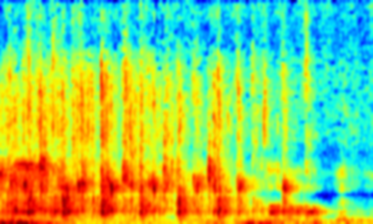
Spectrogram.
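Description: A crowd claps steadily, a dense crackling wash of many hands at fairly strong volume that holds for a few seconds and thins slightly toward the end.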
